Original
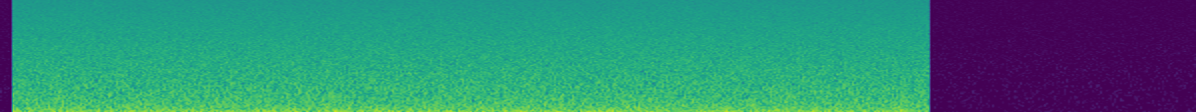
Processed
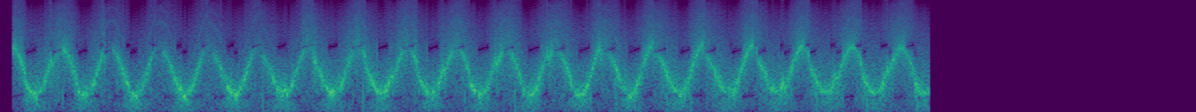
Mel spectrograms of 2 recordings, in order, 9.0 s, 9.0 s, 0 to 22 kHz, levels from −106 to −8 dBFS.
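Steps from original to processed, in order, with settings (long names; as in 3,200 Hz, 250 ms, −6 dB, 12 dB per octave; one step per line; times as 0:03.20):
0:00.80–0:02.27: high-shelf EQ 2,200 Hz −11 dB
brickwall limiter −16.5 dBFS, peak gain reduction 6.5 dB
LFO wah 2.7 Hz 660–3,700 Hz, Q 8.6
dead-zone distortion −58 dBFS
auto-filter notch square 5.3 Hz 550–3,700 Hz
pitch modulation by a square or saw wave saw up 5.1 Hz, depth 250 cents
level +4 dB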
